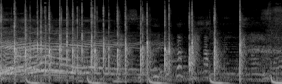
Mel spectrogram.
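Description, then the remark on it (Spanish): An audience applauds young people steadily, a dense wash of clapping with a few scattered cheers, over a regular thumping bass beat pulsing underneath. “Y vamos a darle un aplauso a esos jóvenes.”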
